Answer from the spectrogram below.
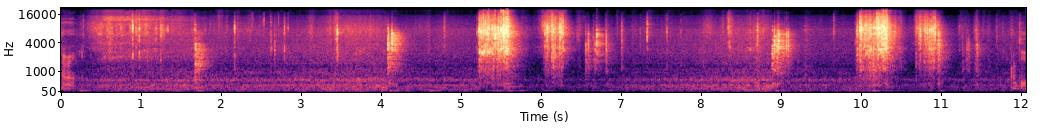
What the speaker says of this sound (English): I'll do 3 shuffles.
